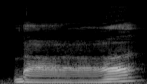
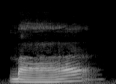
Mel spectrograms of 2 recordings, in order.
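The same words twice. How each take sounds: First: The syllable is said with the third tone. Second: The syllable is said with the second tone.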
